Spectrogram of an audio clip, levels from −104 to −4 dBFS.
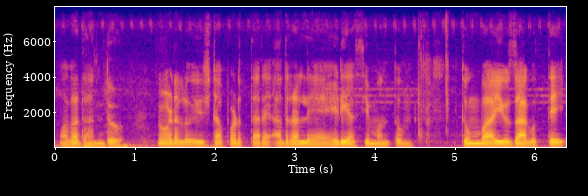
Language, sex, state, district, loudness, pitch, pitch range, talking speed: Kannada, male, Karnataka, Bellary, -19 LUFS, 120 Hz, 115-125 Hz, 110 wpm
